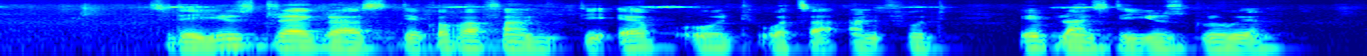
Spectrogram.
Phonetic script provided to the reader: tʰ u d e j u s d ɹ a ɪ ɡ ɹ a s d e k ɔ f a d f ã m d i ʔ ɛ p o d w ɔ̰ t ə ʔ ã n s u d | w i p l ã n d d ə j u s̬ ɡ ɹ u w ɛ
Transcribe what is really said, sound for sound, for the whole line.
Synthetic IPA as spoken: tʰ u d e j u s d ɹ a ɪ ɡ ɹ a s d e k ɔ v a f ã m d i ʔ ɛ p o d w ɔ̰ t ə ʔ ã n f u d | w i p l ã n t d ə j u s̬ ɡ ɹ u w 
